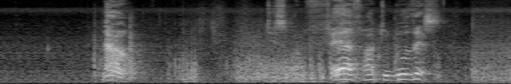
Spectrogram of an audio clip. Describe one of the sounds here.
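A man speaks with strong emotion, close by.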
